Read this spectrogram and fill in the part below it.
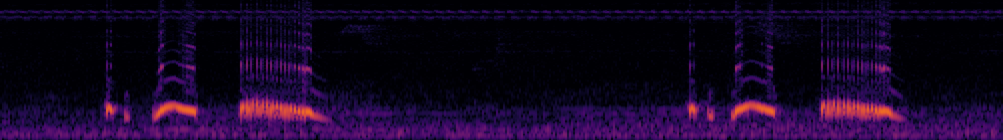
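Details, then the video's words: Spotted dove calling companions to join in, giving two phrases of a brief soft note, an arched coo and a long falling coo, about three seconds apart, over faint low hum. "Suara burung tekukur memangil teman agar ikut bunyi"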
